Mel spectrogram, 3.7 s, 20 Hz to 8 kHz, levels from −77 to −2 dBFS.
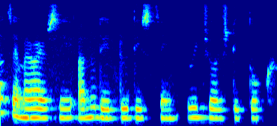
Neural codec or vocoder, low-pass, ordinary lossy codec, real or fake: none; 7.2 kHz; none; real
